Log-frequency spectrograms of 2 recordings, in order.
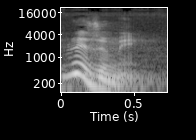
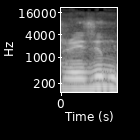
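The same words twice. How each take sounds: First: The final vowel is clearly sounded. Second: The final vowel is left silent. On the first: It is the noun meaning a biodata. "E is going to pronounce as a resume" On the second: It is the verb meaning to continue. "we will not have the last E"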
